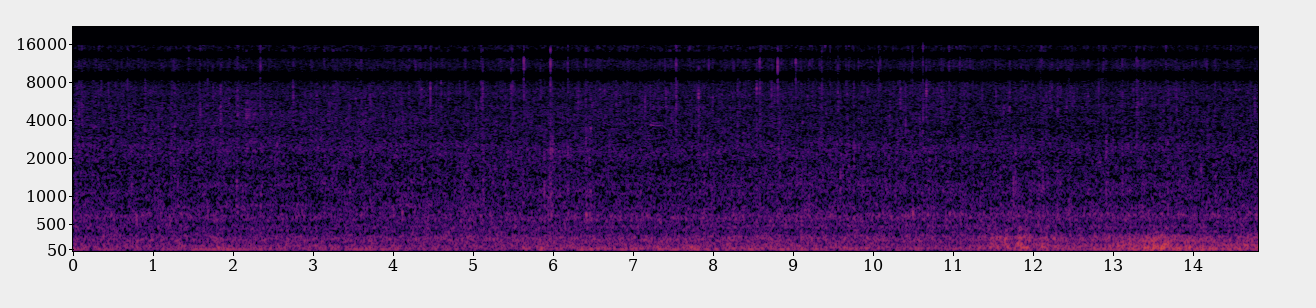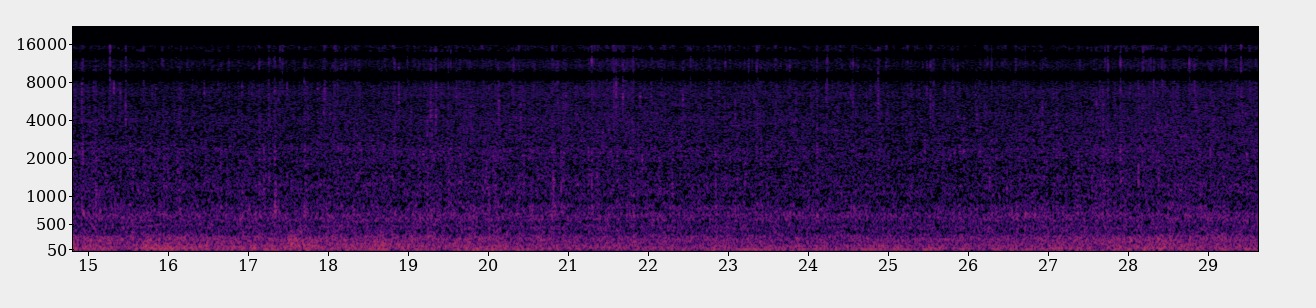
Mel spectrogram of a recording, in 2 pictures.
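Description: Heavy rain falling steadily during a thunderstorm. About halfway through, a low rumble of thunder builds and fades over a few seconds.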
